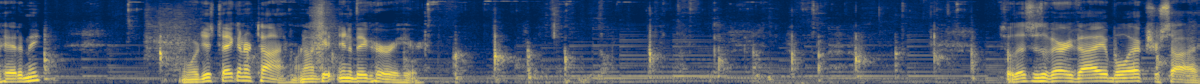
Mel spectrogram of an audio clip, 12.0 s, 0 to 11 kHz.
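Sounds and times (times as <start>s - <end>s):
hoofbeats on concrete: 0.0s - 12.0s.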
